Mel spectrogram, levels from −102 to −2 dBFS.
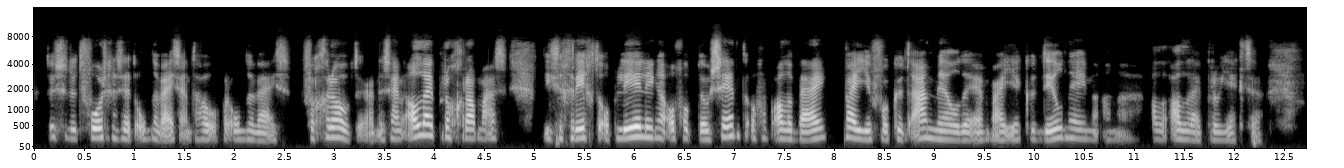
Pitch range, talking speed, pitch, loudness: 180-225 Hz, 190 wpm, 200 Hz, -26 LUFS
